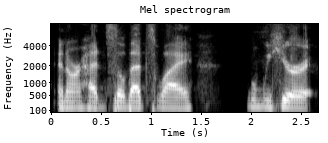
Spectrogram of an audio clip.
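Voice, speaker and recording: This host of a casual live video chat, a Bay Area woman, has a deep, level voice and speaks at a normal pace with no room sound. Her talk is loose and meandering, with lots of fillers and false starts.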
